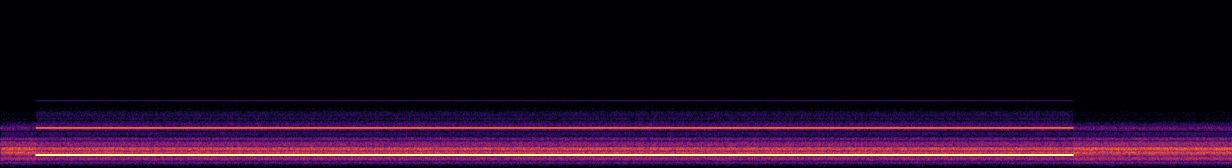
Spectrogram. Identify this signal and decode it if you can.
A steady tone, with room echo. There is no code.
